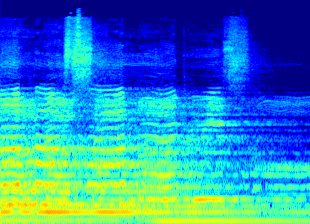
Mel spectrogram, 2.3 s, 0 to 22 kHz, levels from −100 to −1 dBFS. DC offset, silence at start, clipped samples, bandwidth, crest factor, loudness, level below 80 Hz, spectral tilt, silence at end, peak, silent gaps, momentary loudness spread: under 0.1%; 0 s; under 0.1%; 17 kHz; 14 dB; -32 LUFS; -44 dBFS; -5 dB/octave; 0 s; -18 dBFS; none; 14 LU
